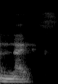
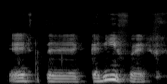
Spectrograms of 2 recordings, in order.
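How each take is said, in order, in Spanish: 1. La palabra empieza con el sonido n, la K es muda. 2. La palabra empieza con el sonido k, la K se pronuncia. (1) "Y se pronuncia knife" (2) "acostumbrado a que hay que pronunciar entonces yo decía ... Así, ¿no? Desastre"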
